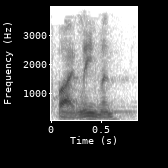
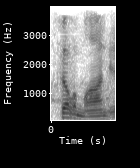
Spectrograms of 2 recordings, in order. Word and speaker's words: Philemon: Some people call it Philemon. I've heard it pronounced both ways. Philemon is right before Hebrews.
